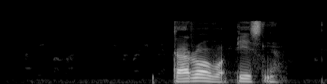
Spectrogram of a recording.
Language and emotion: Russian, neutral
